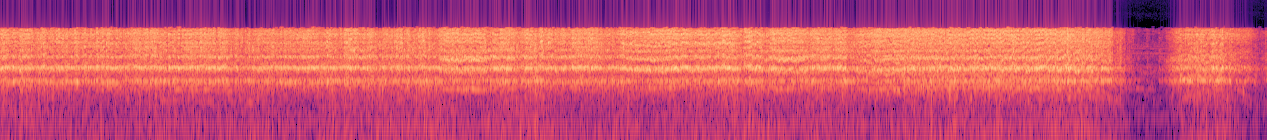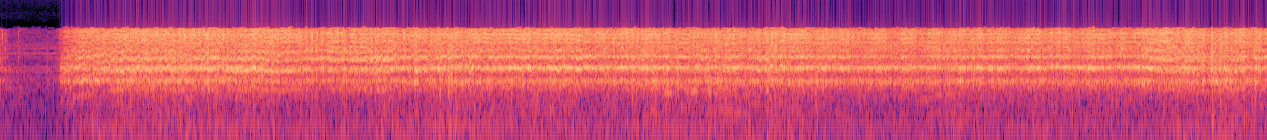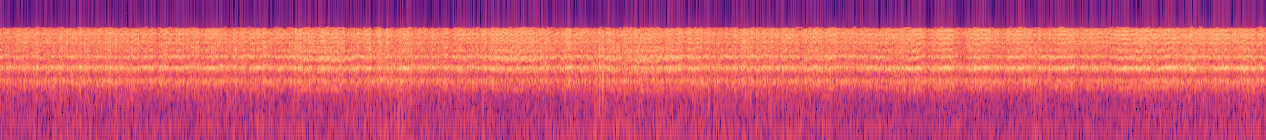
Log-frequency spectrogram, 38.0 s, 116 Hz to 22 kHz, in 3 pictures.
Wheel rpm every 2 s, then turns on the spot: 240, 230, 230, 220, 200, 120, 90, 190, 230, 240, 230, 240, 230, 230, 230, 230, 230, 230, 230.
none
